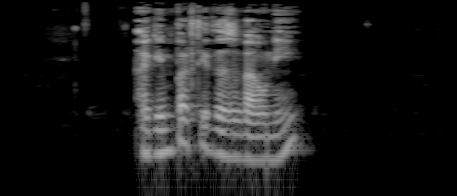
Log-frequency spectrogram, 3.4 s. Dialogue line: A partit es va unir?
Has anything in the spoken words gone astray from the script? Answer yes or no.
yes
